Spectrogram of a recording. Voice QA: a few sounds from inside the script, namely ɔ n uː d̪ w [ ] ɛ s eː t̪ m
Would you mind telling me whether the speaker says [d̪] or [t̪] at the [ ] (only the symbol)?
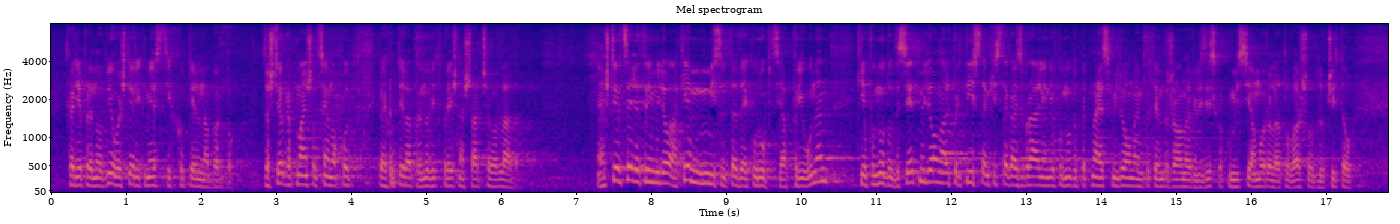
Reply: d̪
